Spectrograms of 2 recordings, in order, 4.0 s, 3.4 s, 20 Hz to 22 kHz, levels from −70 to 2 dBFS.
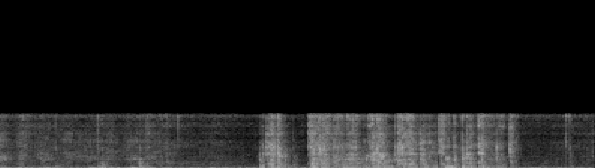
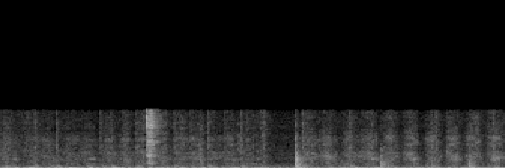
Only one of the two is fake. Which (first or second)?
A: first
